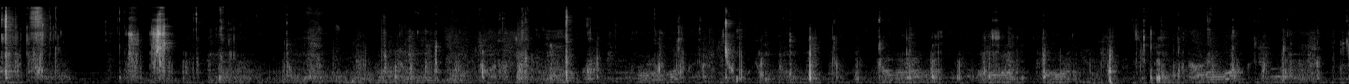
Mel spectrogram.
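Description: Mouth sounds of a man eating rice and curry with his hand: chewing, with many sharp wet clicks and two louder ones in the first two seconds.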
